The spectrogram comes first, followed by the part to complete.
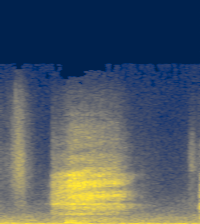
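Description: A person's single audible breath out, a soft hiss about a second long.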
